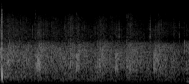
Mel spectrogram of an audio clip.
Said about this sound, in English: Can I get a strong amen? Yeah, and a clap, and a clap.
